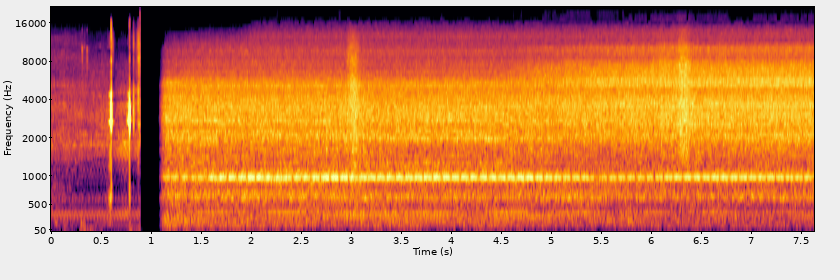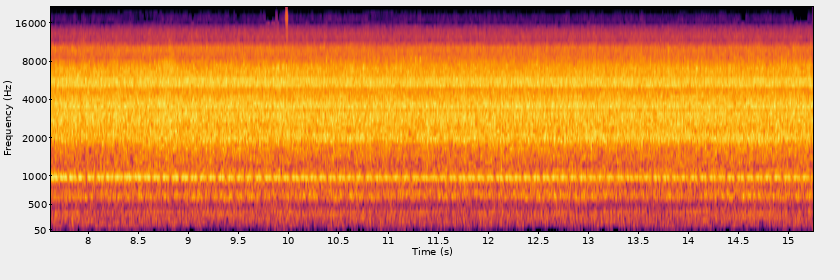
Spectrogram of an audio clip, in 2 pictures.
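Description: A milling machine cuts a woodruff key slot with an eighth-inch cutter in a Farmall Super C steering part, taking light passes. A steady loud mechanical hum and whine with a faint tone runs continuously after a brief clunk at the start.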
